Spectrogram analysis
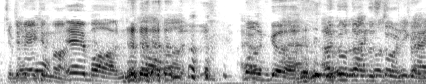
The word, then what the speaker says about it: manga: I don't say manga. Yeah. I say manga. Yeah. Yeah. If anyone ever says, "How do you say manga?" Say, "How do you say man?" Man. Now say ga. Now say it together.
